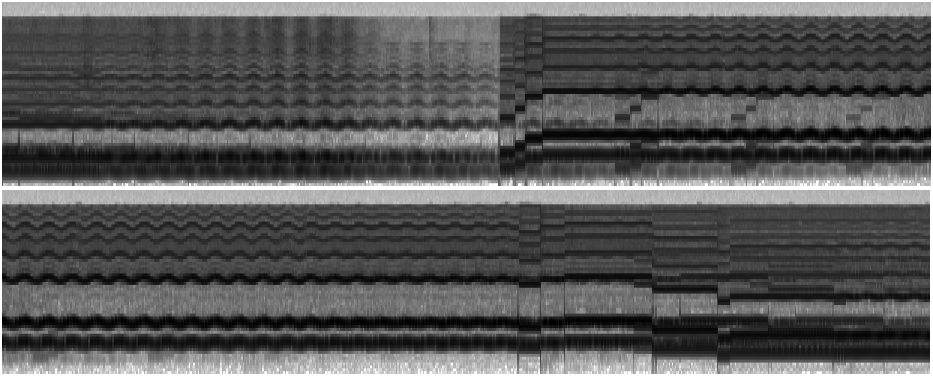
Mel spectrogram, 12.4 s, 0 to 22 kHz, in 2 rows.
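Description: Teenage Engineering OP-1 synthesizer playing long monophonic lead notes with its tremolo LFO applied, the pitch and volume wavering steadily. The first note fades about two and a half seconds in, a new note starts about three seconds in and is held for around six seconds, and a few shorter notes follow near the end.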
